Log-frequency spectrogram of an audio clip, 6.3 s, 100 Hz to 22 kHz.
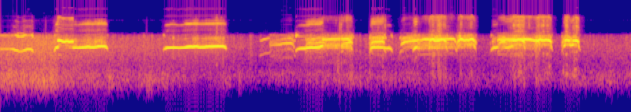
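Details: At an Estonian osprey nest on 18 August 2014, the male arriving with a fish for the female; thin whistles, then a growing series of short, loud piping whistles in uneven bursts.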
